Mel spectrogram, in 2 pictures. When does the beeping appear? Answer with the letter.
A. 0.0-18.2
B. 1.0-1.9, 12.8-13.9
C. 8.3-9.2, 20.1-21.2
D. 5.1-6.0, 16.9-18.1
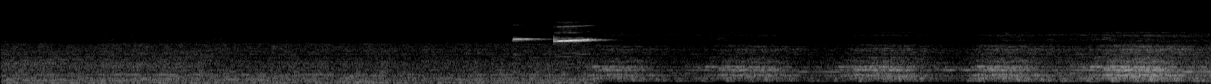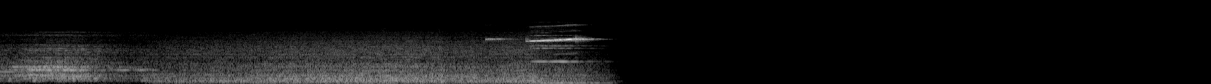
D.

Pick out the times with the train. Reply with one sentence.
You can hear the train from 0.0 to 18.2 s.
